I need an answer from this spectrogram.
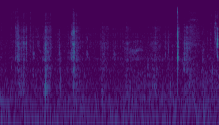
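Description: A person chewing food with the mouth closed, giving a few short, crisp crunches spaced irregularly.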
